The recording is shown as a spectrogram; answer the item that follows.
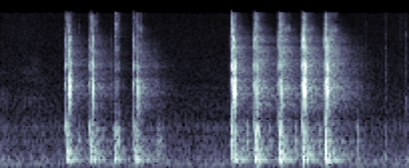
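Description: Fingers knocking on a miniature toy elf door: four quick knocks about half a second in, then after a pause five more.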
